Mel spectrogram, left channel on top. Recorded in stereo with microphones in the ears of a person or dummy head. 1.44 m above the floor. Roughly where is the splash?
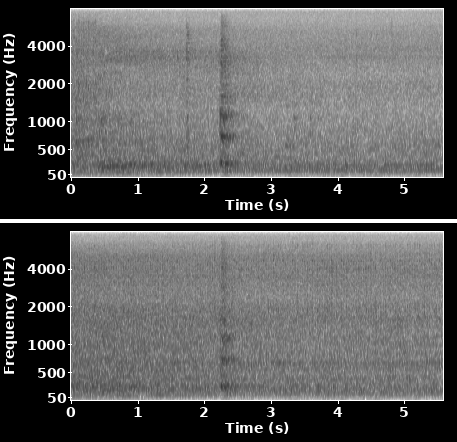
Centre.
